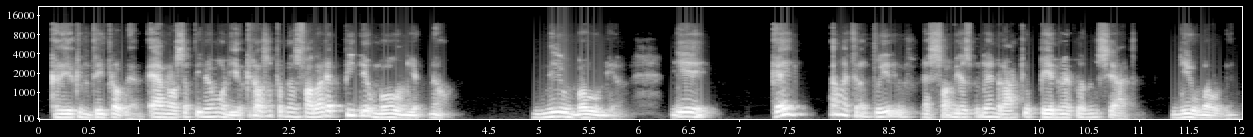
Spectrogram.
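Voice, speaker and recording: A man with a Brazilian Portuguese accent explains English pronunciation to learners, patiently repeating each example word slowly and clearly. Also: mid-range voice, mellow. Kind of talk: classroom explanation.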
